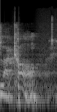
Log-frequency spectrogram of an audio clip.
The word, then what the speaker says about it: Lacan: Oh no, because no, no, because when you say in French Lacan, you can spell it LACAMP. So had his name been LACAMP. You would have pronounced it in exactly the same way, right?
